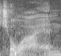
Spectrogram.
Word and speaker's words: Chihuahuan: It's not Chihuahua, but it's Chihuahuan.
